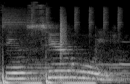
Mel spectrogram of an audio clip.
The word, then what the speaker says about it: sincerely: also has exception to some three-syllable word ending in ly, in which this word the stress put on the second syllable, not the first syllable. For example, the word sincerely, assembly, words ending in ec, sin, and gen.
